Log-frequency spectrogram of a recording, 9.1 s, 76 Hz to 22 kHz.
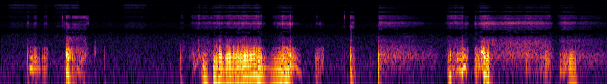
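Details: Snoring from Lucy, a 14-month-old Vizsla, during sleep: irregular short snorts and breathy puffs, one stronger rattling snore in the middle lasting over a second, uneven spacing throughout.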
